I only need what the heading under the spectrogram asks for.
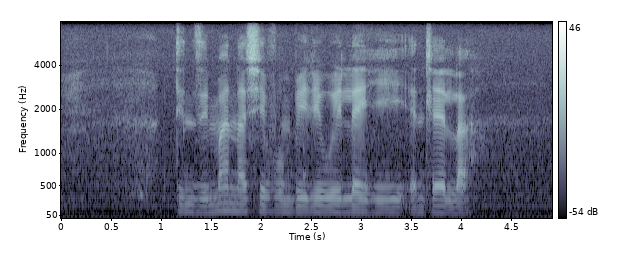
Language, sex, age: Tsonga, male, 22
